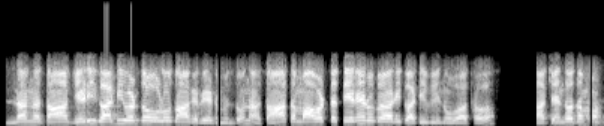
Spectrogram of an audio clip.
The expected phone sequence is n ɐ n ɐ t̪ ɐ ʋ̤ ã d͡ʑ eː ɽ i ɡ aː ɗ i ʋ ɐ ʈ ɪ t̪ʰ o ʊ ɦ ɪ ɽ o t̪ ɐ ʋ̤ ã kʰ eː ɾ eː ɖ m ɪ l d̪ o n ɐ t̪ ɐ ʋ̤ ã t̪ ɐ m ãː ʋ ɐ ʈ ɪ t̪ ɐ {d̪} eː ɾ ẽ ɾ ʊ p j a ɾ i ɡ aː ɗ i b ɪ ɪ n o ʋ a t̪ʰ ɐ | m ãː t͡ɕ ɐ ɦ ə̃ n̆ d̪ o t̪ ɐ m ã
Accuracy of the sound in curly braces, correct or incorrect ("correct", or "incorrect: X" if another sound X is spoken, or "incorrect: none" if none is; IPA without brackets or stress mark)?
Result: incorrect: t̪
